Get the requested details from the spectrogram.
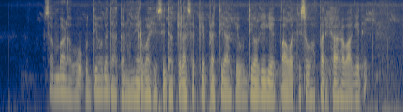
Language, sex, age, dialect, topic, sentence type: Kannada, male, 25-30, Mysore Kannada, banking, statement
